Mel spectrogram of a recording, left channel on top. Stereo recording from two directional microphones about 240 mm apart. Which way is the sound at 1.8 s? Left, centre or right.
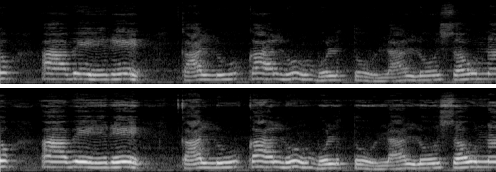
Centre.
